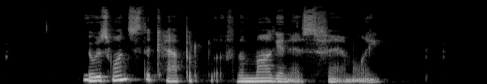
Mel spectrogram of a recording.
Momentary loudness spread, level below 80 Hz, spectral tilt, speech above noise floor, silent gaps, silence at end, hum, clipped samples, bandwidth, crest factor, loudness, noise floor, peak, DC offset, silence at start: 13 LU; -62 dBFS; -5 dB/octave; 43 dB; none; 1.1 s; none; under 0.1%; 16 kHz; 18 dB; -24 LUFS; -67 dBFS; -8 dBFS; under 0.1%; 0.85 s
